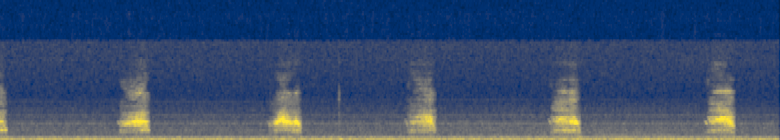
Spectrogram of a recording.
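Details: Five raspy, snore-like hisses from barn owl nestlings in the wild, uttered while the mother feeds them, repeating about every one and a half seconds over a continuous low hum.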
